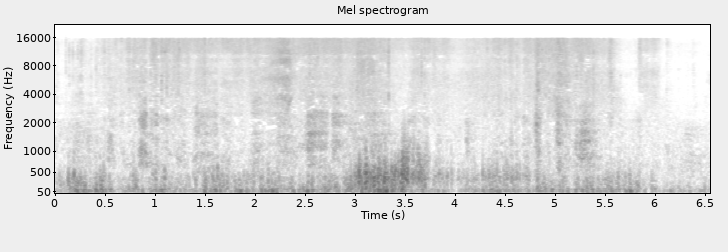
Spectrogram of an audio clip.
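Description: Springer spaniel making a run of short vocal sounds, the loudest about three seconds in.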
